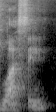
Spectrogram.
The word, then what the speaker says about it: Luesse: her last name is Lessie rhymes with fussy that's what she said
